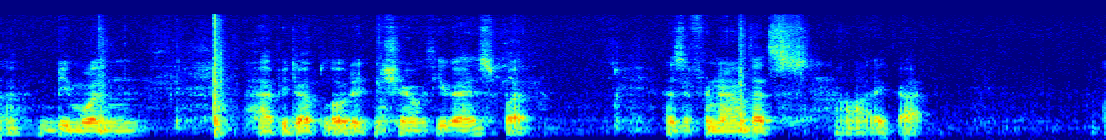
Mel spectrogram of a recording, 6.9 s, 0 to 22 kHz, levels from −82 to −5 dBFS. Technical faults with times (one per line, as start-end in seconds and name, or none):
4.67-6.92 call bitrate drop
